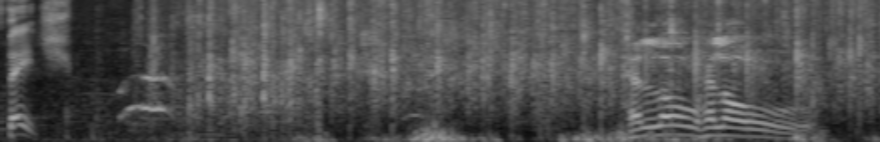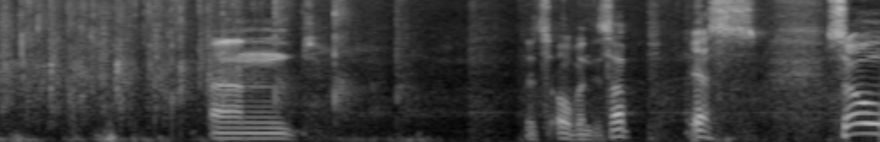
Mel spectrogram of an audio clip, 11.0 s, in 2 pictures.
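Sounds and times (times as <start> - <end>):
speech: 0.0 - 1.0, 3.9 - 5.2, 6.8 - 7.4, 8.8 - 11.0
audience at a talk applauding to welcome a speaker on stage: 0.8 - 8.2.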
